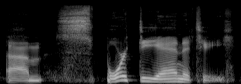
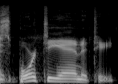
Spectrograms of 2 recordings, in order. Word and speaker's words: Sportianity: It's also the title of your blog, Sportianity. Am I pronouncing that right? – You're pronouncing it right. – Sportianity.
